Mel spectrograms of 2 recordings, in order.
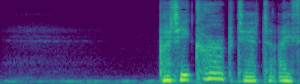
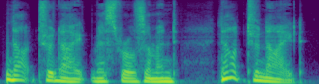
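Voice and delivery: lower, like an automaton; mechanical refusal; 7 semitones lower than usual. A narrator's reading. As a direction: refuse her, stiff and hollow. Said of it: "spoke almost like an automaton".

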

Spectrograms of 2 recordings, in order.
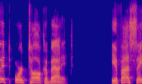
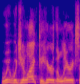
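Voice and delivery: normal talking voice

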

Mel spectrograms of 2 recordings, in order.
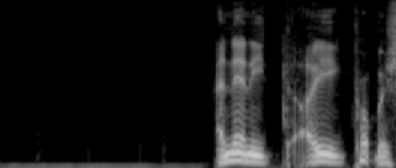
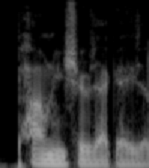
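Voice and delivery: low, quiet inner voice; private thought; 8 semitones lower, 7 dB quieter than usual. Retold or imitated. Sizing up rivals' shoes in the boardroom, low private thought. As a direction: drop it low, as if thinking to yourself. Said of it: "And I'm thinking".

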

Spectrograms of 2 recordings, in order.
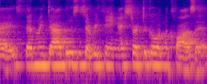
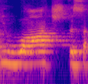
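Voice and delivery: normal talking voice

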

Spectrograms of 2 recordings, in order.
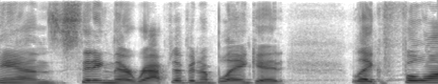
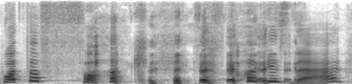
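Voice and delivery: retold disbelief; 5 semitones higher, slower than usual. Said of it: "And I was like".

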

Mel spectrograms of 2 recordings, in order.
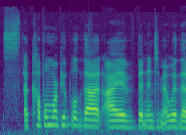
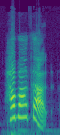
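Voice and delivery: much higher and louder, squealed out; emphatic exclaim; 9 dB louder than usual. Real, not acted. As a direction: throw it up high in delight. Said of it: "Why don't we get that reaction?".

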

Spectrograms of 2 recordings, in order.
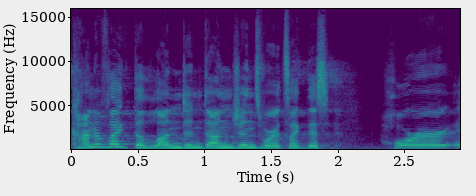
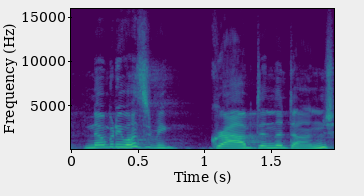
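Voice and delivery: normal talking voice

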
